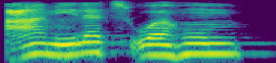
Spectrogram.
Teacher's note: أجر النفس مع حرف التاء وإلا غدا حرفا ضعيفا · Term: صفة الهمس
